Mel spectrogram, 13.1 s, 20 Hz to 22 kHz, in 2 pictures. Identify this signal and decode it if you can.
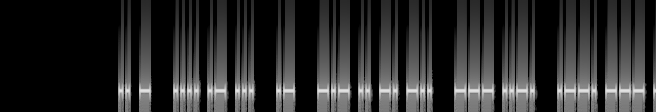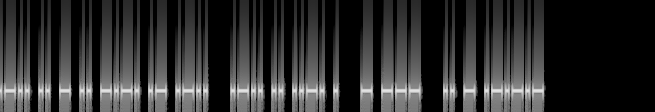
Morse code, heard as a keyed tone, about 36 wpm, 700 Hz. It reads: IT HAS A KIND OF POLITICAL LIFE TO IT.
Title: Sentences from Top 1000 Words - Review Part 5 - 35wpm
